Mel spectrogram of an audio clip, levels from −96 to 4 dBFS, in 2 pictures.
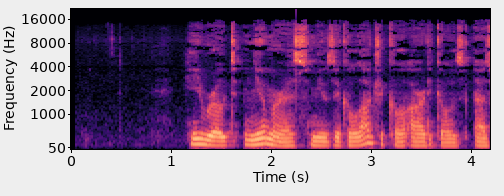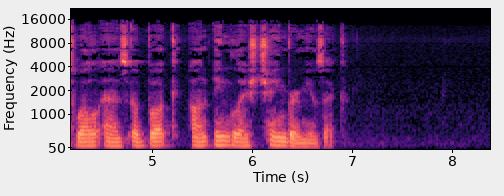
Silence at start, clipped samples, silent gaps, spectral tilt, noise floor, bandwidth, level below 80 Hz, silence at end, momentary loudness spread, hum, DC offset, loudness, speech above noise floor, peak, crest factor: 1.15 s; under 0.1%; none; -4.5 dB/octave; -66 dBFS; 16 kHz; -54 dBFS; 1.6 s; 9 LU; none; under 0.1%; -17 LUFS; 49 dB; 0 dBFS; 18 dB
